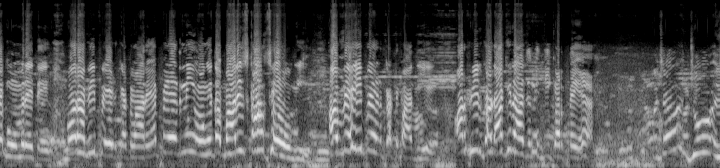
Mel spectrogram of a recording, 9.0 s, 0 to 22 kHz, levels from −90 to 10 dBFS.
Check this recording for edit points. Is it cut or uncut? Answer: uncut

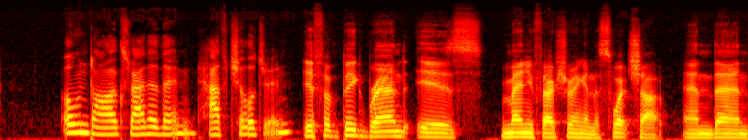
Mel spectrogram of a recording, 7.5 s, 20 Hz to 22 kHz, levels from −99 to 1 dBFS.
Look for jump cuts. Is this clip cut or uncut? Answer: cut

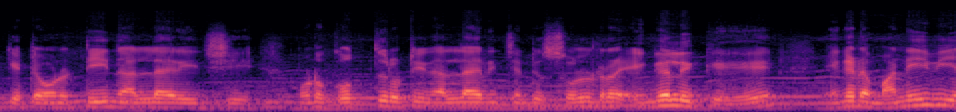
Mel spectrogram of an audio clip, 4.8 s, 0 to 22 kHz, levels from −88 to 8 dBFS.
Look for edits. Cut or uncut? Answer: uncut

